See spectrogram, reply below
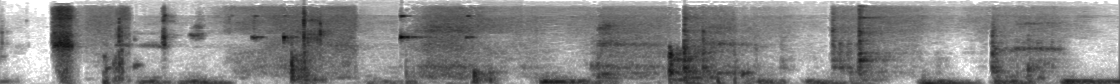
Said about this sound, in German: ja, das Hefeweizen läuft ja so sanft ins Glas hinein, hat eine ganz, ganz tolle Farbe.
